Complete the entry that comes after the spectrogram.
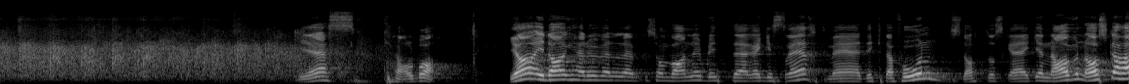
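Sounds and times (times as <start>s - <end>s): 
audience clapping: 0.0s - 3.9s
speech: 3.0s - 4.4s, 5.1s - 11.2s.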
